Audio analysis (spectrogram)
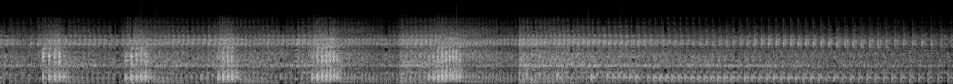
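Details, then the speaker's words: Royal Enfield Olympic 250 unit single that won't hold a low tickover; uneven bursts about once a second before it catches and runs, never settling to a steady tickover. "you try and get a tick holder over some of them and this is one of them and I'm just gonna do this um just to show what happens"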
